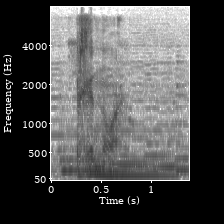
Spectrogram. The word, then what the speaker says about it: Renoir: Así es, este pintor de apellido Renoir, o si lo queremos leer en castellano, pues sería Pierre Auguste Renoir. Lo correcto es pronunciarlo en francés como Pierre Auguste Renoir.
